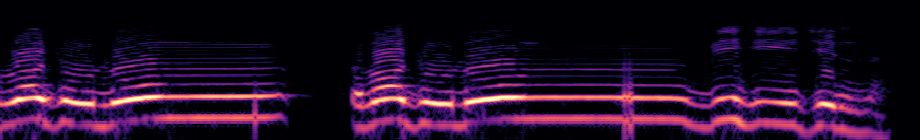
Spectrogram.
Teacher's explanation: بنقلب النون الساكنة ميم وننطق ميم مخفية مع الغنة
